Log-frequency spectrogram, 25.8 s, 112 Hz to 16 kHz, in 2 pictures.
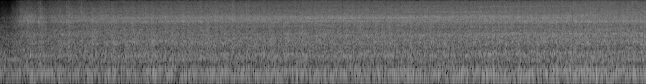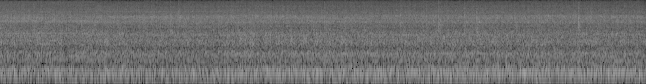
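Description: Battery-powered 12-volt electric motor driving a homemade ornithopter's wooden flapping wings: a steady whirring, hissing run. It builds up over the first second or so and cuts off suddenly at the end.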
